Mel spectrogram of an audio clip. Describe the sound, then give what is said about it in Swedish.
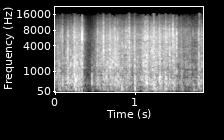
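Paper rustles and crinkles steadily as a birthday gift, a cup, is unwrapped, a bright, hissy crackle with quick irregular bursts and a brief pause partway through. No one speaks. “Oj, vad det prasslar.”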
